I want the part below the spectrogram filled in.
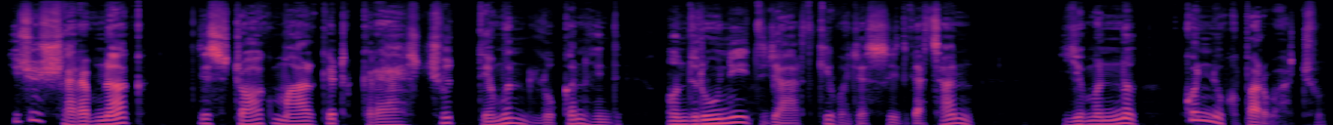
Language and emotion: Kashmiri, disgusted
